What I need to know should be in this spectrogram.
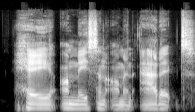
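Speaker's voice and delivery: plain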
